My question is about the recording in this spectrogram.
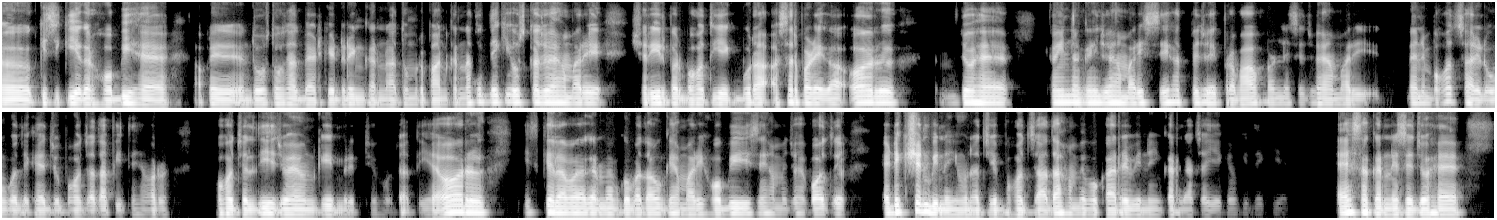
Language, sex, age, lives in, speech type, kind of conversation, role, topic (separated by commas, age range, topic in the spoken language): Hindi, male, 20-24, India, conversation, unstructured, none, क्या आपको लगता है कि शौक़ों का मानसिक स्वास्थ्य पर सकारात्मक प्रभाव पड़ता है?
